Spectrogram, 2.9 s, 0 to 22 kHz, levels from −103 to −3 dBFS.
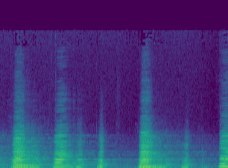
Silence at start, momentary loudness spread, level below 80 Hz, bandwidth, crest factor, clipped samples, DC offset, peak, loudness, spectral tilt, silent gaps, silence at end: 0 s; 15 LU; -54 dBFS; 18 kHz; 18 dB; under 0.1%; under 0.1%; -14 dBFS; -33 LUFS; -5.5 dB/octave; none; 0 s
